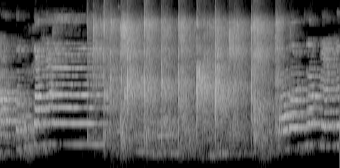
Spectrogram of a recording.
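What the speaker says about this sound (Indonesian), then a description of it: "Ya, tepuk tangan." Schoolchildren in an Indonesian classroom clap their hands in a quick, rhythmic run of sharp claps lasting about three seconds. Voices are heard just before and right after the clapping.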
